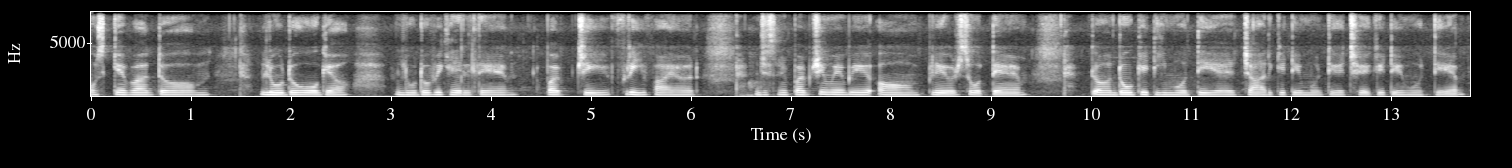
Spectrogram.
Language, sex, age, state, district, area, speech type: Hindi, female, 30-45, Madhya Pradesh, Jabalpur, urban, spontaneous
